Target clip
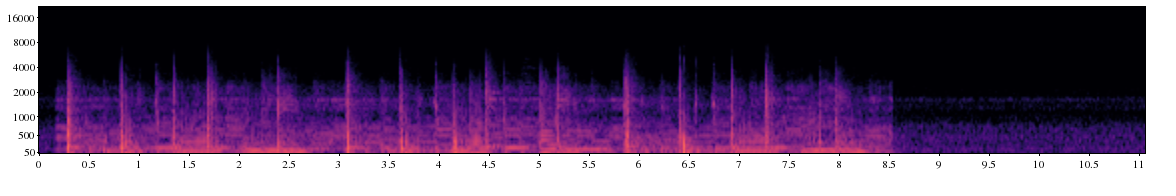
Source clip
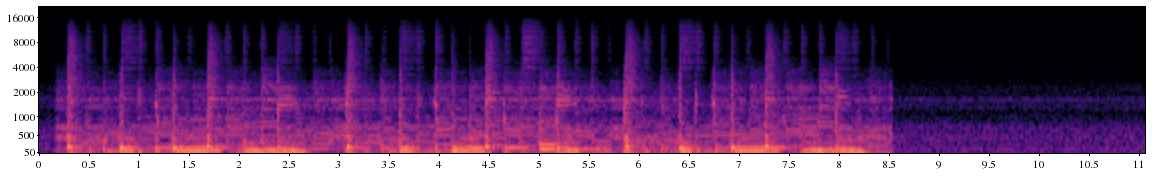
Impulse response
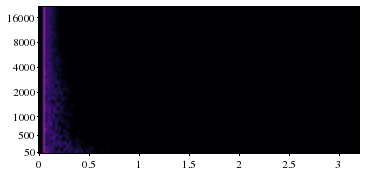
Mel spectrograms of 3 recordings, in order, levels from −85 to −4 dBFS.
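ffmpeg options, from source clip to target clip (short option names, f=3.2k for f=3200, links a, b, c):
-filter_complex "[0:a]lowpass=2.1k,aeval=exprs='0.2*(cos(1*acos(clip(val(0)/0.2,-1,1)))-cos(1*PI/2))+0.0891*(cos(3*acos(clip(val(0)/0.2,-1,1)))-cos(3*PI/2))+0.02*(cos(4*acos(clip(val(0)/0.2,-1,1)))-cos(4*PI/2))+0.00891*(cos(6*acos(clip(val(0)/0.2,-1,1)))-cos(6*PI/2))':c=same,asplit=2[a][b];[1:a]atrim=start_sample=2205[c];[b][c]afir=irnorm=-1:irlink=0,volume=-2.5dB[d];[a][d]amix=inputs=2:normalize=0"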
